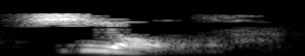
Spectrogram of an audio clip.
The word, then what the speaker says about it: Sheol: It's explained in the Old Testament by the word, the Old Testament Hebrew word, Sheol, S-H-E-O-L, sometimes pronounced Sheol.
